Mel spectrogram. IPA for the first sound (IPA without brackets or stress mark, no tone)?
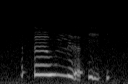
ʔ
